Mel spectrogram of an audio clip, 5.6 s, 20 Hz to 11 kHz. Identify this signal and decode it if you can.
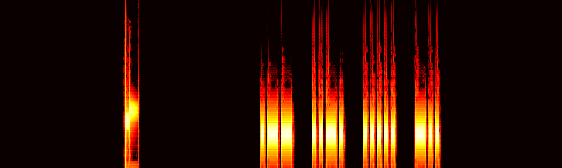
Morse code, heard as a keyed tone, about 34 wpm, spaced as for 25 wpm, 700 Hz. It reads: WF5D
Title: USA Call Signs - 2x Character Spacing - 35wpm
